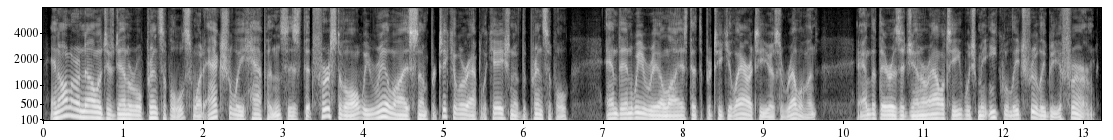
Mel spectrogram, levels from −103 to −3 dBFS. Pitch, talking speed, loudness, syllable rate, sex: 115 Hz, 200 wpm, -16 LUFS, 6.9 syllables/s, male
